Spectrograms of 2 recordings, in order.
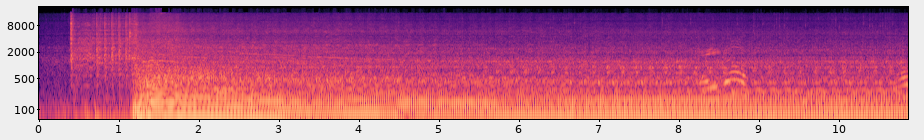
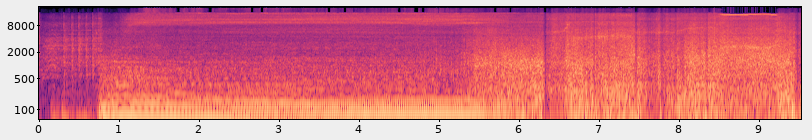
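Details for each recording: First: Mercury Verado 250 outboard after replacing the leaking isolator boot that caused a vacuum loss, hissing, high idle and shift actuator fault: cranks, catches and settles to a smooth normal low idle, no hissing. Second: Mercury Verado 250 outboard at start-up: settles to high idle with a thin high hiss from air entering where the isolator boot lost its seal, a vacuum leak also causing shift actuator fault; fixed by replacing the boot.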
